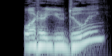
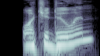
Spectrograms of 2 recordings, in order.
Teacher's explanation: They connect their words. Instead of what are you doing, they say what you doing.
